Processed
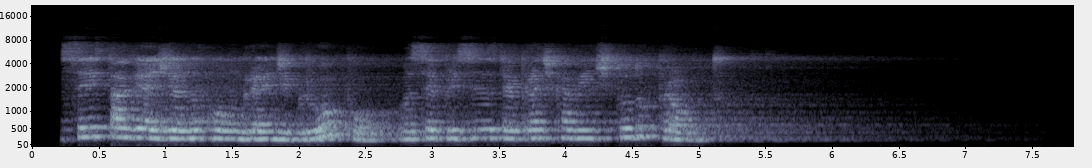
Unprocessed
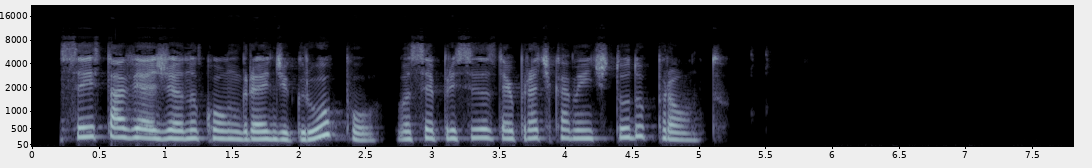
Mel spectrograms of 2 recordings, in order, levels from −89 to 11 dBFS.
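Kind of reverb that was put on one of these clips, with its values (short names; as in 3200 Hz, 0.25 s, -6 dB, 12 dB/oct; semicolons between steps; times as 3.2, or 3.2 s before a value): two-slope reverb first 0.49 s, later 3.3 s, from -18 dB, DRR -8 dB; gain -11.5 dB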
